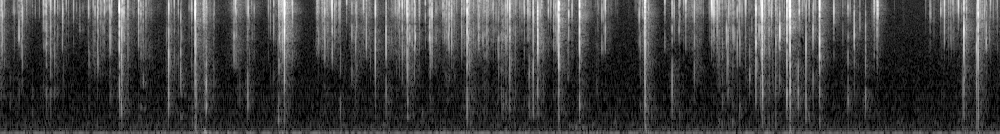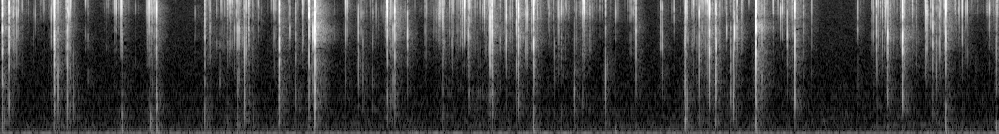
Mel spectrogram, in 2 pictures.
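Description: A yellow solid bar of soap wrapped in thin clear plastic film is held in both hands while fingertips press and slide over the loose film. The result is bright, dry crinkling and crackling in dense bursts with short pauses. A faint steady low hum sits underneath.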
